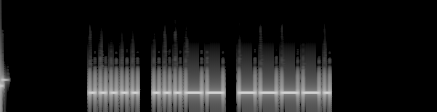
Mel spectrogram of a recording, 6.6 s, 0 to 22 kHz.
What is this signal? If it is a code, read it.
Morse code, heard as a keyed tone, about 15 wpm, 700 Hz. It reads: 539
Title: Numbers - 3-Digit 15wpm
